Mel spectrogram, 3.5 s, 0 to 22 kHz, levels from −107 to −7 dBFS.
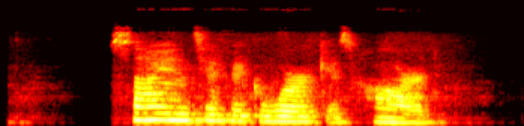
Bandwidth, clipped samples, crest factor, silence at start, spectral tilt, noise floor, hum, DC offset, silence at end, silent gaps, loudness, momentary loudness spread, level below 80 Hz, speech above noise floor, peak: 8 kHz; under 0.1%; 18 dB; 0.75 s; -7.5 dB/octave; -64 dBFS; none; under 0.1%; 0.6 s; none; -19 LUFS; 18 LU; -60 dBFS; 45 dB; -2 dBFS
